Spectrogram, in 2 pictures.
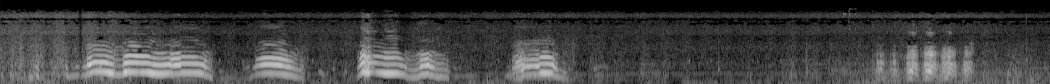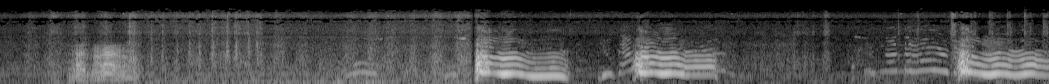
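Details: Male Alaskan Malamute arguing against a bath with a husky lying beside him: bursts of wavering, speech-like howls and whines, some short and clipped, others drawn out, with quieter rustling and background music between.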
